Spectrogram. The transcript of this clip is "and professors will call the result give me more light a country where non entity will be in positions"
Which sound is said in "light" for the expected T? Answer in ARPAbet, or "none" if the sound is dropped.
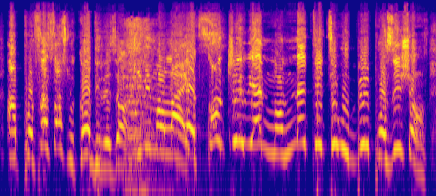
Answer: none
